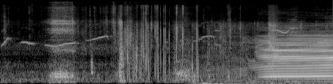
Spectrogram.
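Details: Tame cows roaming a road looking for food; a short, loud moo with stacked tones breaks in near the end, after a quieter stretch of thin bird whistles and rustling.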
